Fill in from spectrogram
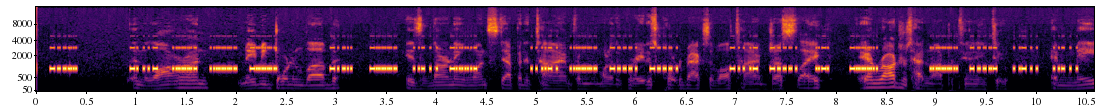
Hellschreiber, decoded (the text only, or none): … W93B KBYD J3PF MP1E SATY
